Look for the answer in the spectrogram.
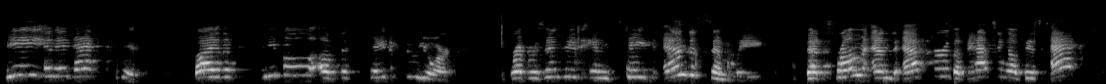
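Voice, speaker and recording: A woman's voice: extremely high pitch, a bit bright, muffled recording, full character voice. A woman playing a town crier from the 1820s, proclaiming a legal act in a formal, ceremonial, declamatory manner. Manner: declamatory, ceremonial, drawn-out phrasing. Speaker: town crier in a historical reenactment.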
